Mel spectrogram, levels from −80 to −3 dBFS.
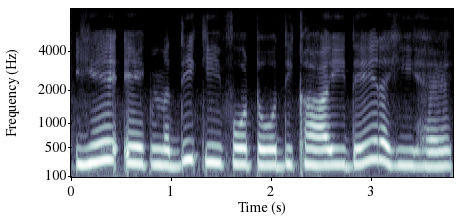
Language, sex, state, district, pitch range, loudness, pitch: Hindi, female, Rajasthan, Jaipur, 235-265 Hz, -11 LUFS, 245 Hz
